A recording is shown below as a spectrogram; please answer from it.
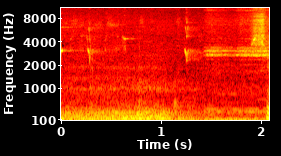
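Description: Whiteboard marker squeaking as it writes: a short high squeak at the start and a longer one from just past a second in. Under it runs a steady low room hum.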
